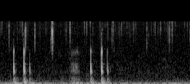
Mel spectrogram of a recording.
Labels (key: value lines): label: biophony, knock
recorder: SoundTrap 300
